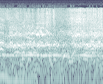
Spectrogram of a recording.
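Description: A car's tires squeal and spin as it struggles to pull out in a movie scene, a loud continuous skidding whine with engine roar that holds for the whole stretch.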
